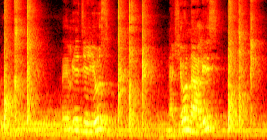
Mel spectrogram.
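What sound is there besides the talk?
rhythmic clapping of the tepuk PPK clapping chant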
